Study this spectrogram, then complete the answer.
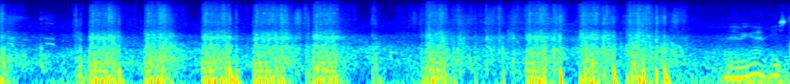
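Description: Drum Beat rifle in the video game Starfield firing long rapid bursts at an armoured enemy, loud, dense and close, with short pauses between volleys and a voice talking over parts of it.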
